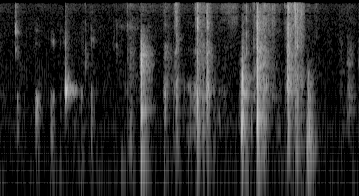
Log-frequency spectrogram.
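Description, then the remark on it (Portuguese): Someone drinking water: a quiet, irregular run of wet gulps, sips and mouth clicks, a dozen or so short bursts with brief pauses between them, and no talking. “Deixa eu só d'água.”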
